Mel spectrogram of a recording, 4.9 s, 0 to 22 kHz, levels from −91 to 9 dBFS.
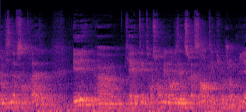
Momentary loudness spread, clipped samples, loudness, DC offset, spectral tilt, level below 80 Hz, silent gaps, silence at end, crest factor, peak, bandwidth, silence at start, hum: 7 LU; under 0.1%; -25 LUFS; under 0.1%; -6 dB/octave; -40 dBFS; none; 0 s; 18 dB; -8 dBFS; 16 kHz; 0 s; none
